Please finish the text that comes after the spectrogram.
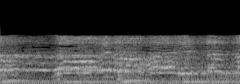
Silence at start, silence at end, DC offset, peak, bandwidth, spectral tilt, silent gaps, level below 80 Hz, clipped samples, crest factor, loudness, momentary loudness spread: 0 s; 0 s; 0.9%; -10 dBFS; 4.1 kHz; -8.5 dB/octave; none; -42 dBFS; under 0.1%; 14 dB; -22 LUFS; 3 LU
